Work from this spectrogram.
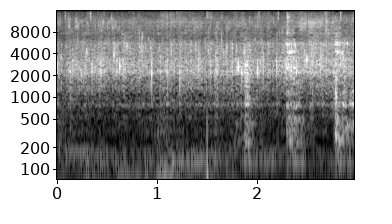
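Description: Garlic and chopped onion fry in oil until browning, a continuous close sizzle broken by repeated scraping stirs and a single soft knock against the pan.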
